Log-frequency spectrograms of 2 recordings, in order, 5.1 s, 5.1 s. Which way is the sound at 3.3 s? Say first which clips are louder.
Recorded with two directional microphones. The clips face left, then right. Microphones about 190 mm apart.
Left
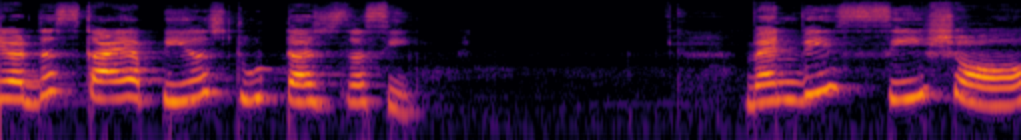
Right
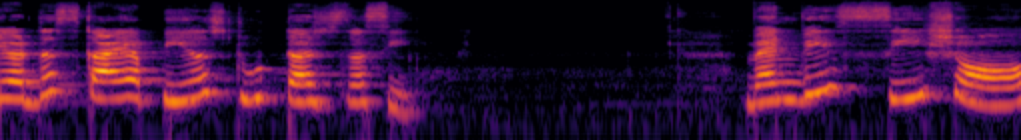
Left 2 dB; 25° left (ahead or behind).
